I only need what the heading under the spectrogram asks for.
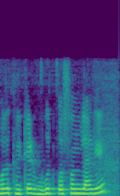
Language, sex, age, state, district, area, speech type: Odia, female, 18-30, Odisha, Subarnapur, urban, spontaneous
